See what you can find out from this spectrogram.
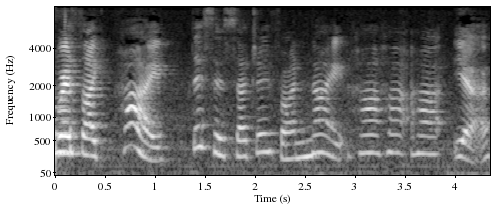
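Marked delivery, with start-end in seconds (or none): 0.7-3.9 slow, early-computer automated robot voice. Complaining about outdated automated voices, demonstrating an old automated robot voice. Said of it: "robot vo- voices from, like, the first age of computers".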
